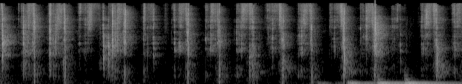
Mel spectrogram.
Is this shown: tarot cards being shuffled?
yes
